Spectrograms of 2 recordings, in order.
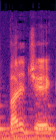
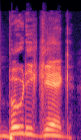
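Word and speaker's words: Buttigieg: So now Pete Butterjig is wearing a caterpillar. It's booty gig.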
